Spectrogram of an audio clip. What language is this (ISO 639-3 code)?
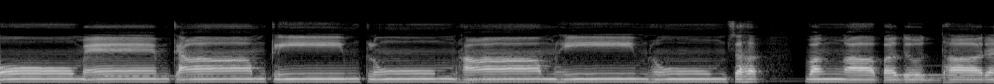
hin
